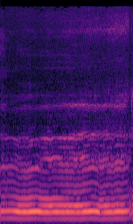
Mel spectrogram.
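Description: A man's voice holding one long, steady note, a drawn-out wordless hum, for about two seconds.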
